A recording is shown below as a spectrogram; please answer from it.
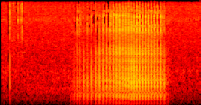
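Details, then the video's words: Brachycephalic dog with brachycephalic airway syndrome (BOAS) snoring at night in a bedroom, filmed by torchlight; one loud, harsh, rattling snore of rapid pulses lasting just over a second, between quiet breaths. "Loudest Snoring Dog"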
